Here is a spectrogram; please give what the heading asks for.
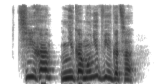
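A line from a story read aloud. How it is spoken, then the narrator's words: Barking command. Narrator (Russian): рявкнула я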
